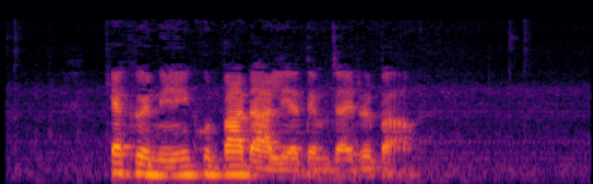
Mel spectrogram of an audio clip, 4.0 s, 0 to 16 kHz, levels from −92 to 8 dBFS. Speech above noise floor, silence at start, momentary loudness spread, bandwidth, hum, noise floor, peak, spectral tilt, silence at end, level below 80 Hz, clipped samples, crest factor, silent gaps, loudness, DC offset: 36 dB; 0.75 s; 9 LU; 10.5 kHz; none; -57 dBFS; -6 dBFS; -8 dB/octave; 1.2 s; -60 dBFS; under 0.1%; 18 dB; none; -22 LUFS; under 0.1%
